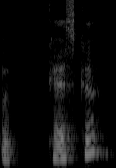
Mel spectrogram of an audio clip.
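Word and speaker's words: upekṣā: I've been doing a bit of how do you pronounce it? Upeksha, Upeksha.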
